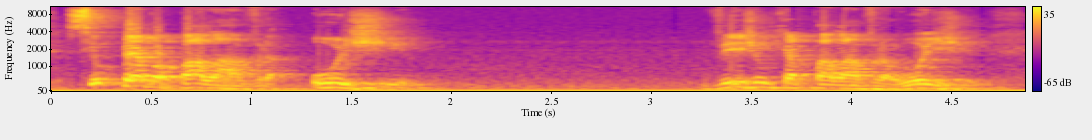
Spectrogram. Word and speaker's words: hoje: são dois sílabas Beleza o h você sabe que ele não é pronunciado na palavra hoje não é verdade o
